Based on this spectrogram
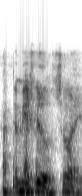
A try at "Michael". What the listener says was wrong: Michael, het is Michael, niet Michiel.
